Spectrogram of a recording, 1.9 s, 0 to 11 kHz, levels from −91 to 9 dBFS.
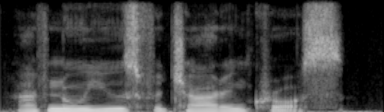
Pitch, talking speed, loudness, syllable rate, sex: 185 Hz, 190 wpm, -15 LUFS, 5.7 syllables/s, female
